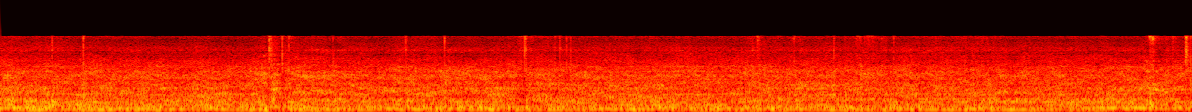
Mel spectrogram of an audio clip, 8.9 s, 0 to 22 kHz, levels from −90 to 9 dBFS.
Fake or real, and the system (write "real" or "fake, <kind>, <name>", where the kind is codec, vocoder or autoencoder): fake, codec, SNAC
